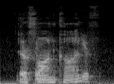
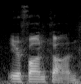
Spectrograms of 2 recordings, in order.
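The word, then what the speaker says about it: Irrfan Khan: how do you pronounce his name? Again? – Irfan Khan. – Irfan Khan, yeah.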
